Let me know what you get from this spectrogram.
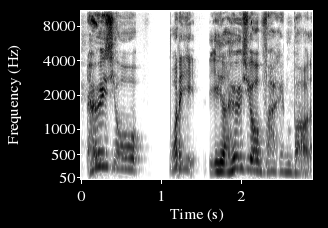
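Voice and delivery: high-pitched mock officer challenge; indignant demand. Officer challenges a scruffy man on base, indignant demand. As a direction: demand answers like an officious superior.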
